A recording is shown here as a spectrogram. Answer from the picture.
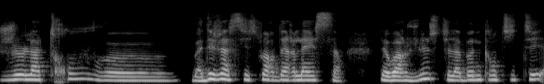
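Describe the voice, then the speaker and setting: At a medium pitch with ordinary variation, a woman speaks in a dark, mellow tone. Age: 60s. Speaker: customer giving testimony. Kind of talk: testimony. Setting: video call. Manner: hesitant, many fillers.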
